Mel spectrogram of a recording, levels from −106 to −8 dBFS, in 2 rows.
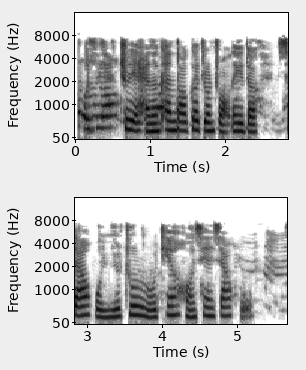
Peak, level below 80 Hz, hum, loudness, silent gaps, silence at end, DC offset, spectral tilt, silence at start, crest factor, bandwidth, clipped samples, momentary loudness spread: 0 dBFS; -58 dBFS; none; -15 LUFS; none; 0.25 s; under 0.1%; -3.5 dB/octave; 0.05 s; 14 dB; 8 kHz; under 0.1%; 9 LU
